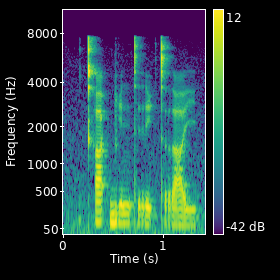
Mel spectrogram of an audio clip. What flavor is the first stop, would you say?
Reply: aspirated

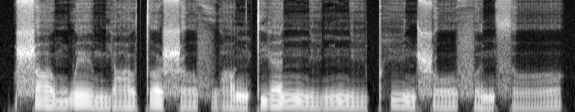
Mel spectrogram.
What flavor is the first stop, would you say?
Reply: plain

